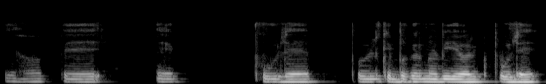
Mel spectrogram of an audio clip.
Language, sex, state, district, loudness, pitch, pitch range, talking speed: Hindi, male, Jharkhand, Jamtara, -21 LUFS, 125 Hz, 120-130 Hz, 155 wpm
